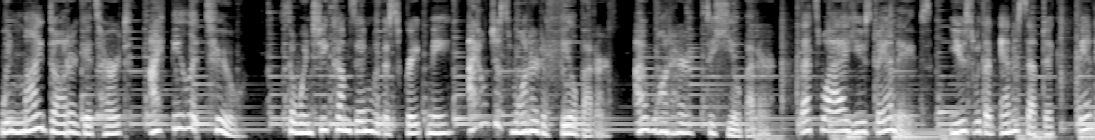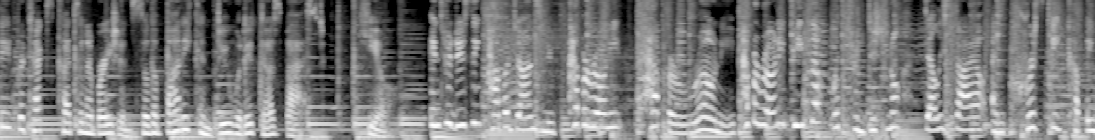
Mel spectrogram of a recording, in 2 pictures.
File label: Commercial Reel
